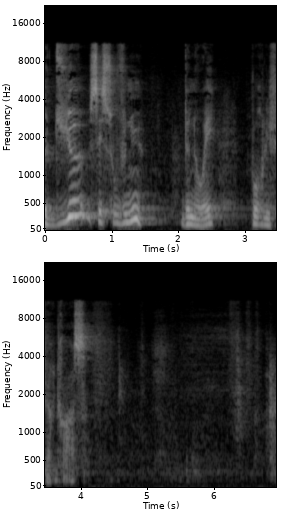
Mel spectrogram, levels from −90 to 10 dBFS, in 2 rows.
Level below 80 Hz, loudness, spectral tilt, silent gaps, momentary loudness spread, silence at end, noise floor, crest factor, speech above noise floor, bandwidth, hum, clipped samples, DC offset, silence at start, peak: -72 dBFS; -31 LUFS; -3.5 dB/octave; none; 24 LU; 0 s; -63 dBFS; 22 dB; 31 dB; 11.5 kHz; none; under 0.1%; under 0.1%; 0 s; -12 dBFS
